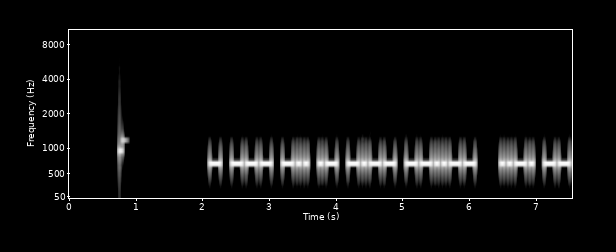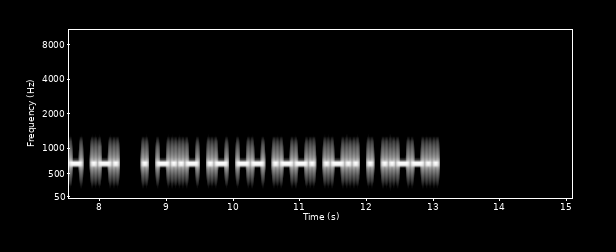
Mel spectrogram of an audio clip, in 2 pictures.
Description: Morse code, heard as a keyed tone, about 22 wpm, 700 Hz. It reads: TODAY, FOR EXAMPLE?
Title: Sentences from Top 1000 Words - Review Part 1 - 22wpm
